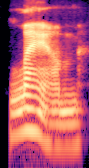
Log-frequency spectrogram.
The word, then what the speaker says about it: lamb: started with line one lamb second word Nick Knack third word plum plumber and the last word is Ringle wrinkle now you'll notice that the M sound in Lamb is spelled m b the n Sound in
